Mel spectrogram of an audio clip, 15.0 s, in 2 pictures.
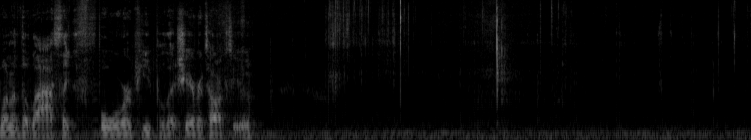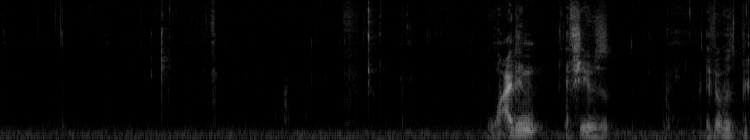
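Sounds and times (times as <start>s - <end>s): steady low hum: 0.0s - 15.0s
person chewing crunchy crust: 2.8s - 12.4s.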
